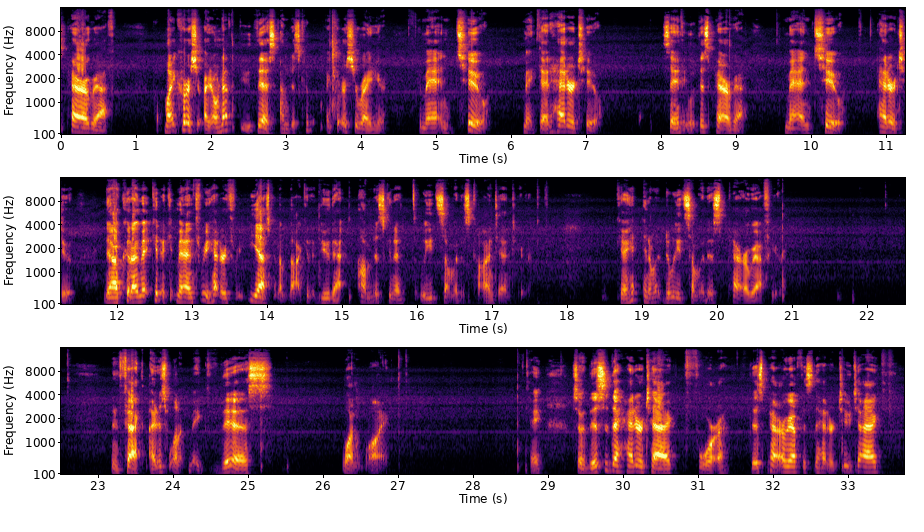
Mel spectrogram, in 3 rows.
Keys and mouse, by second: 4.5 super+click, 5.2 super+2, 8.7 click, 10.4 super+2, 14.5 click, 20.7 click, 24.9 click, 26.7 click, 28.5 click, 29.3 super+s, 31.7 click.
